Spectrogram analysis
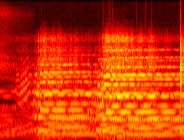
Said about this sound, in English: Here we go. I hear the band setting up. Oh, yeah. They're getting ready. Wow. Boy, they really forgot how to move their instruments.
